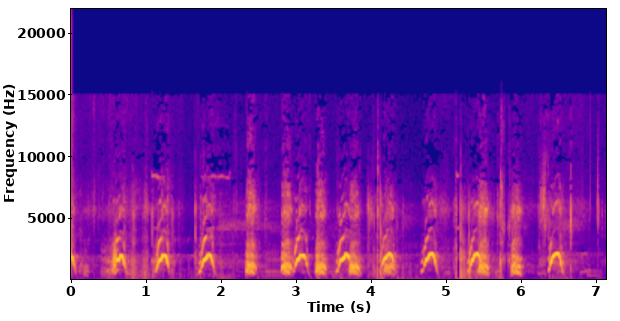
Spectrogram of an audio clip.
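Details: An Andalusian Hound climbs a tree at night while relentlessly harassing a cat, giving a fast run of high, ringing yelping barks, roughly two every second.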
